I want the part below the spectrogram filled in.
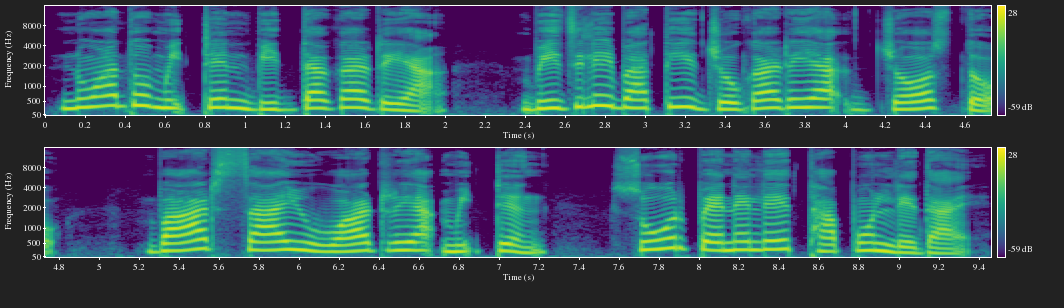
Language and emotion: Santali, neutral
